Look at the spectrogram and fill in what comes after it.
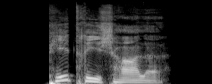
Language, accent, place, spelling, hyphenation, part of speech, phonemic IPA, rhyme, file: German, Germany, Berlin, Petrischale, Pe‧t‧ri‧scha‧le, noun, /ˈpeːtʁiˌʃaːlə/, -aːlə, De-Petrischale.ogg
- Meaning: Petri dish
